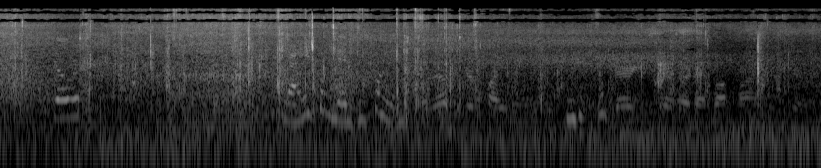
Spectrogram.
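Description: Steady low rumble of wind and water on a rocky shoreline, with faint, indistinct voices and scattered sharp clicks.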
